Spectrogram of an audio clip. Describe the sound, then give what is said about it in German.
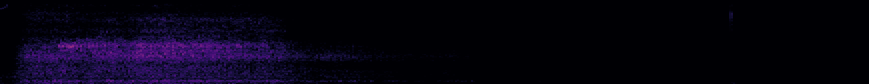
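A deep inhalation through the nose into the belly during a guided breathing exercise, a long airy hiss that swells quickly and fades over nearly two seconds, followed by a soft brief sound and one faint click. “Dann halte ganz kurz inne und dann atme wieder tief durch die Nase ein in den Bauch.”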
